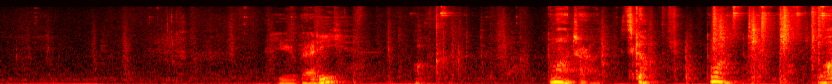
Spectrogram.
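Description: A dog's paws patter down wooden stairs.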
